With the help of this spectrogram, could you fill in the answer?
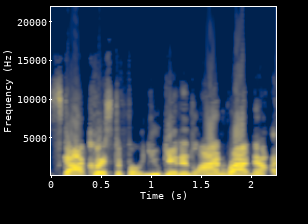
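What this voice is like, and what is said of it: Stern teacher voice, Southern accent. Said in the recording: “my stern voice suddenly becomes, you know, like Southern ... you get the Southern accent”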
